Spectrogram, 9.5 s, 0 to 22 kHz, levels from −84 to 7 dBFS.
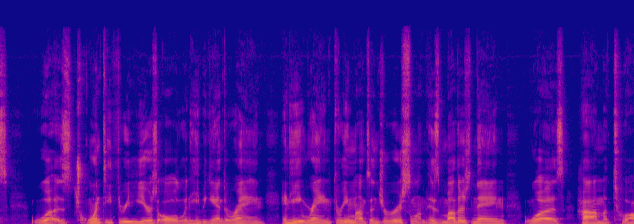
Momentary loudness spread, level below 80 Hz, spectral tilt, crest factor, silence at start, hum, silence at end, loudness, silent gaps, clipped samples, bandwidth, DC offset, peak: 7 LU; -62 dBFS; -5 dB/octave; 20 dB; 0 s; none; 0 s; -29 LUFS; none; under 0.1%; 19.5 kHz; under 0.1%; -10 dBFS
